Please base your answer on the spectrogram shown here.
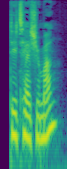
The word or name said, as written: DETACHEMENTERNES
